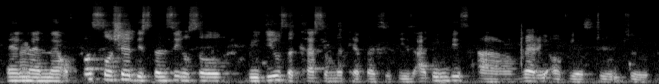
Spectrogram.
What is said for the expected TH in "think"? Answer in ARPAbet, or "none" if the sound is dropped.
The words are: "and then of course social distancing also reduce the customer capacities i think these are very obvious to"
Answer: T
